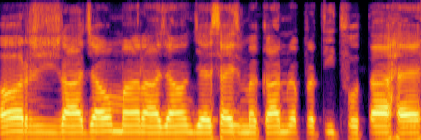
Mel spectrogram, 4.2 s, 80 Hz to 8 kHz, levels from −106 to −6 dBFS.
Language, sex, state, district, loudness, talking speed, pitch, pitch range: Hindi, male, Bihar, Gopalganj, -14 LUFS, 140 wpm, 130 Hz, 130-135 Hz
